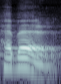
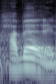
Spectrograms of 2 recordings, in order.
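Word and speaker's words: הבל: 이름은 아벨 라고 지었습니다 히브리어 에서는 해 벨 또는 합의 라고 발음 하긴 하는데요 이해 베른 확대 다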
